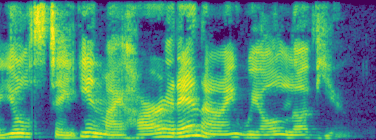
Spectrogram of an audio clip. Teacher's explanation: Por questão de métrica aí, o heart juntou com and, e aí o T do heart ganhou aquele som rarara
